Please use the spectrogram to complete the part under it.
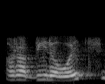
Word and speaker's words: Rabinowitz: Rabinowitz, that's spelled R-A-B-I-N-O-W-I, T as in Tom, Z as in Zebra.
